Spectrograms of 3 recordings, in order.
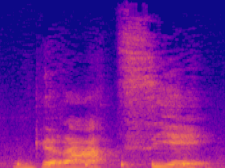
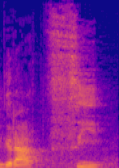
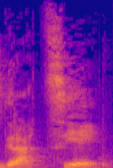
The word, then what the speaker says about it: grazie: Thank you in Italian is grazie. Americans tend to say grazie. No, it's not grazie, it's grazie, because you read everything the last two.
